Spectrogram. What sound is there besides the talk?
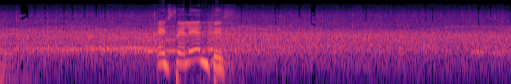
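audience applause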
